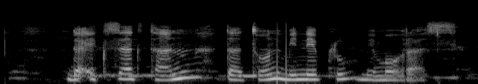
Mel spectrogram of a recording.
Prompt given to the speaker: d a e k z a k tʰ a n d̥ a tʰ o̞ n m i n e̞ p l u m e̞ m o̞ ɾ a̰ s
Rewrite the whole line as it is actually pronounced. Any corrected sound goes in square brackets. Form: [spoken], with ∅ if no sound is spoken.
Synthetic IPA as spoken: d a e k z a k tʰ a n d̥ a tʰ o̞ n m i n e̞ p l u m e̞ m o̞ ɾ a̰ s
